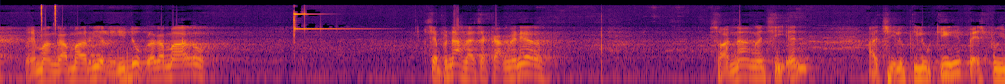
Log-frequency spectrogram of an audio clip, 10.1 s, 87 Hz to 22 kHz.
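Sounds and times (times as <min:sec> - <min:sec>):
bright bell ding: 0:03.0 - 0:04.0.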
